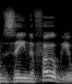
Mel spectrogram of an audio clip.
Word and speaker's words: xenophobia: Um, apart from xenophobia, which is pronounced with the with like a, obviously with the the Z sound, that's the only track that didn't start with like an E sound.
